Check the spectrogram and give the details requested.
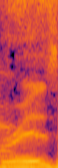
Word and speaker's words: Riz: Yeah, it's like one syllable. Totally. It is one. She's got a she's he's tiny. What's his name? Yep. He's Pakistani. Yeah, British Pakistani and Riz Ahmed and she's got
